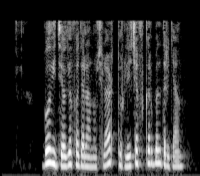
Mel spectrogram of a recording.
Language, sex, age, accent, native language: Uzbek, female, 12-17, Samarqand, Uzbek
